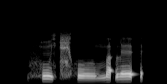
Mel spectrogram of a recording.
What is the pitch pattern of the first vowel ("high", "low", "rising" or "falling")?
falling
